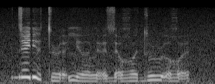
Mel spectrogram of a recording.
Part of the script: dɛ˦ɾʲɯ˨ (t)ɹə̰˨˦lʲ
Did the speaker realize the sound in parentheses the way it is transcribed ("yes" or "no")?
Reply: yes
